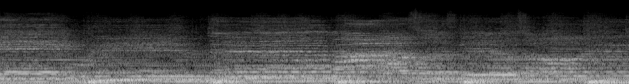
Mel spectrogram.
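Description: A man singing a worship song while accompanying himself on a grand piano, with a group of voices singing along.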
